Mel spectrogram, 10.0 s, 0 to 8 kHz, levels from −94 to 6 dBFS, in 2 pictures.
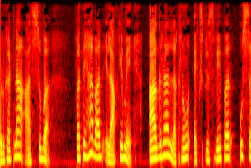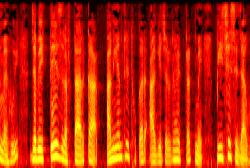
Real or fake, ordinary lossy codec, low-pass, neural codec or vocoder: real; none; 7.2 kHz; none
